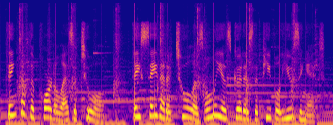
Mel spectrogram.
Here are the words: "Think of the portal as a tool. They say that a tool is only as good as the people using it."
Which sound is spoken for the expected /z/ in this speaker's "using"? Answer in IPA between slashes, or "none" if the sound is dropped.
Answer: /z/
